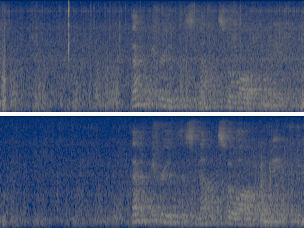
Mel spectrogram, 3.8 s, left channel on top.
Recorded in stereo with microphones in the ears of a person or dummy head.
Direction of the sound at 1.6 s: 15° left (ahead or behind).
